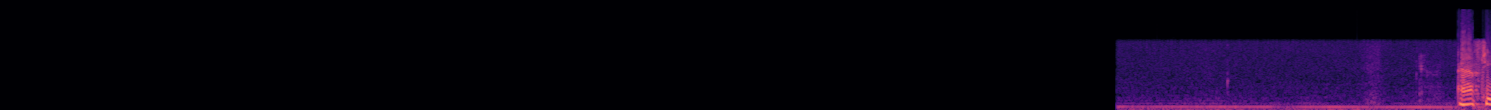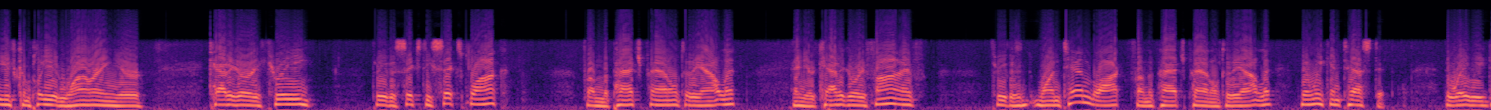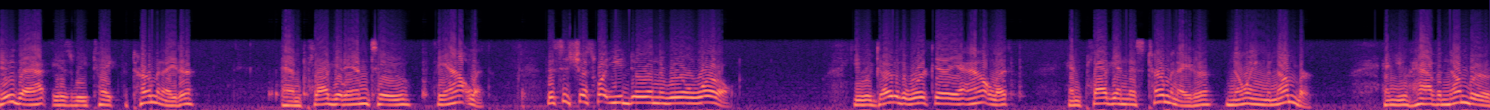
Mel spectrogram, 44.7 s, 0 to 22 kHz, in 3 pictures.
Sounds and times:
Speech: 0:14.6 - 0:16.4, 0:17.0 - 0:20.0, 0:20.7 - 0:24.2, 0:24.8 - 0:28.8, 0:29.4 - 0:31.8, 0:32.6 - 0:37.2, 0:38.4 - 0:43.0, 0:43.6 - 0:44.7.

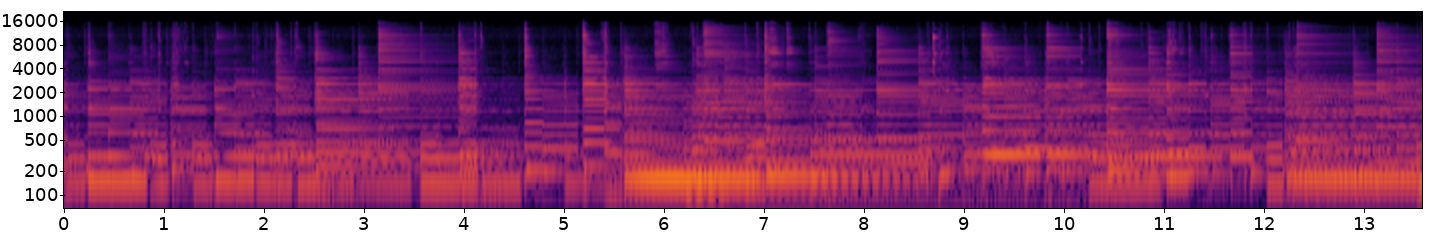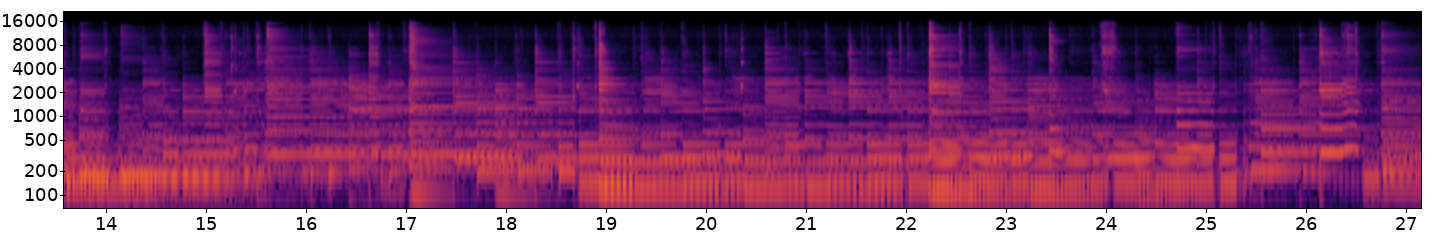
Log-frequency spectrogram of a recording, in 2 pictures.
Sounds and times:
Acoustic guitar: 0:00.0 - 0:27.1
Strum: 0:00.0 - 0:27.1.

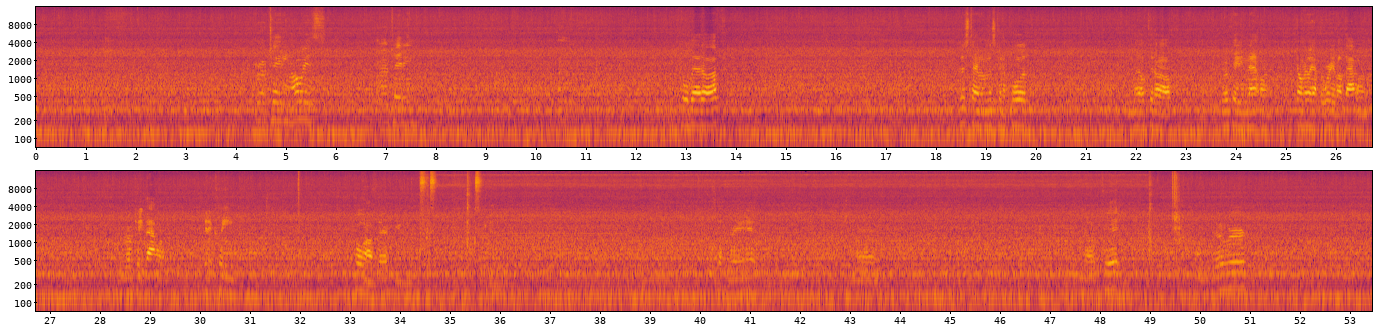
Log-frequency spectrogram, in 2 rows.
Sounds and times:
Speech: 0:04.4 - 0:05.8, 0:06.8 - 0:07.6, 0:12.8 - 0:13.7, 0:18.4 - 0:19.9, 0:21.9 - 0:22.8, 0:23.7 - 0:26.6, 0:28.4 - 0:29.4, 0:30.0 - 0:30.8, 0:33.0 - 0:34.2, 0:40.2 - 0:41.2, 0:43.0 - 0:43.6, 0:47.6 - 0:48.4, 0:49.9 - 0:51.0.

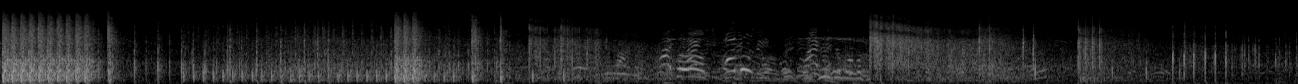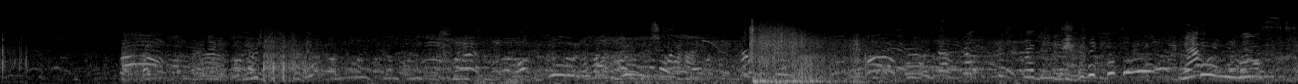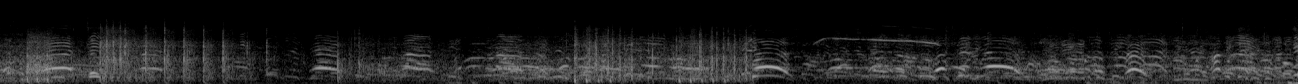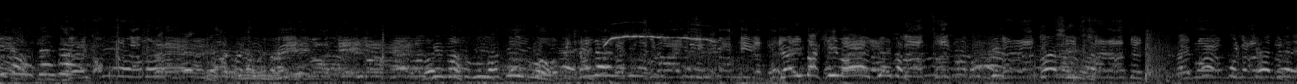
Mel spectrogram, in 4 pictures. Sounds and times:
Outside, urban or manmade: 0:00.0 - 0:51.9
Speech: 0:13.0 - 0:51.9.

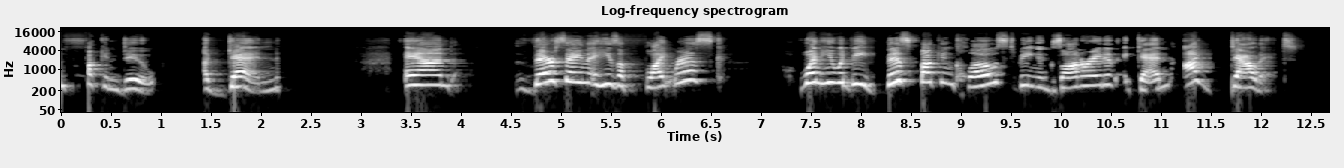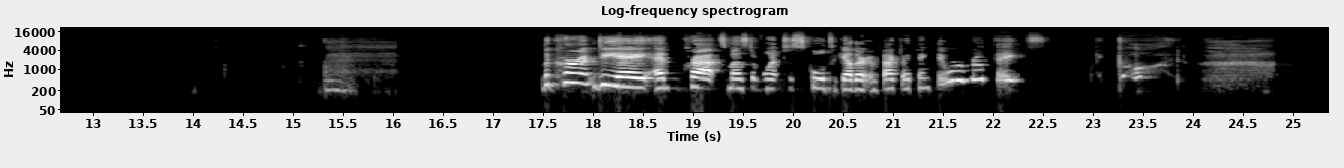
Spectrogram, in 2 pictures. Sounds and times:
Speech: 0:00.0 - 0:02.2, 0:03.4 - 0:04.0, 0:04.6 - 0:06.6, 0:07.3 - 0:12.4, 0:17.5 - 0:22.5
Inside, small room: 0:00.0 - 0:25.3.

